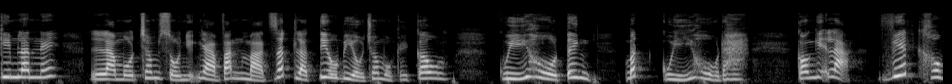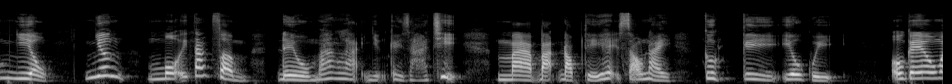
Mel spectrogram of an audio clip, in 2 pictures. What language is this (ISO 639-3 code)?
vie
